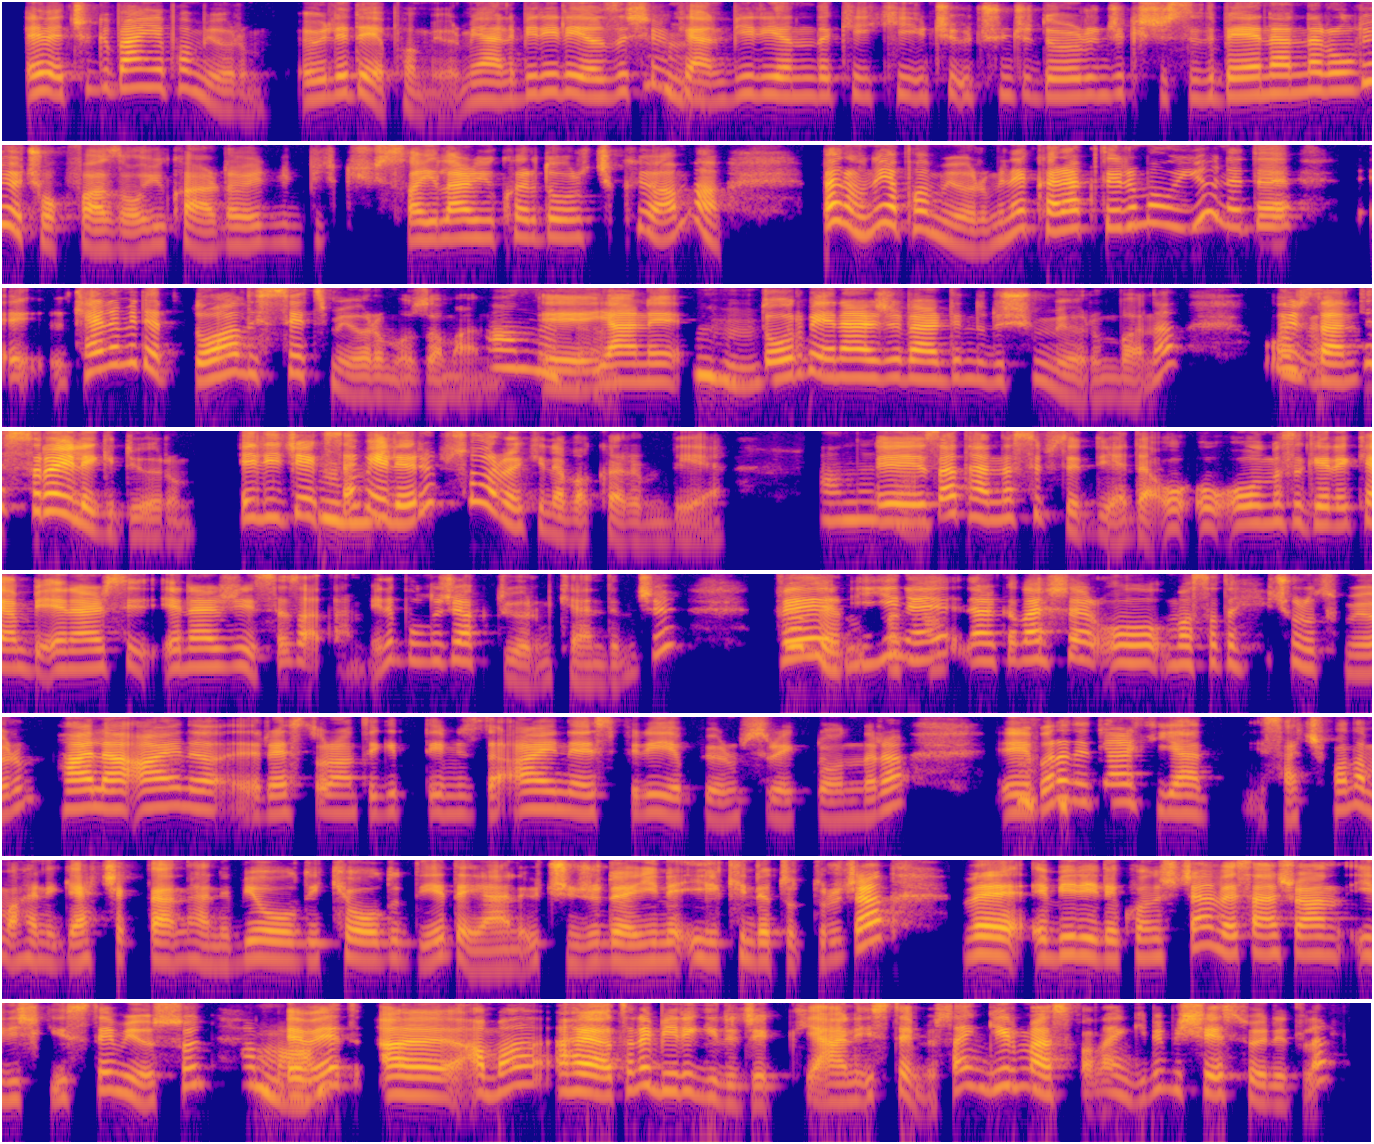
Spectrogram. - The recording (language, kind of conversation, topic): Turkish, podcast, Sence sosyal medyada dürüst olmak, gerçek hayatta dürüst olmaktan farklı mı?
- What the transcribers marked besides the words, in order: "restorana" said as "restotanta"; chuckle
